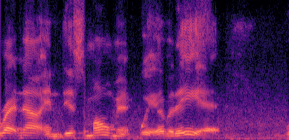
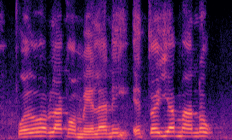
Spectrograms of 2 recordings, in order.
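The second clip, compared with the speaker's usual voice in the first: very high, put-on female voice; 9 semitones higher than usual. Recalling phoning a girl whose mother disliked boys calling: put-on female voice. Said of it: "so I used to talk in a female voice".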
